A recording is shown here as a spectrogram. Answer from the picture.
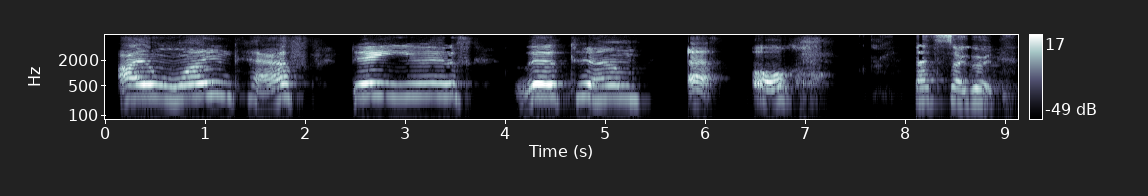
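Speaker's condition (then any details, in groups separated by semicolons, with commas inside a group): Cerebral palsy; powerchair user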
